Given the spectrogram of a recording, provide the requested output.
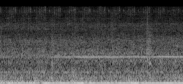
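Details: Lexus IS200 with 1UZ-FE V8 swap, new Dash/AN6 fuel pump assembly, Walbro 450L/h E85 pump, flex fuel sensor and pressure regulator: deep, even V8 idle with steady rumble, no misses or knocks; fuel pressure just under 40 PSI; normal idle.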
